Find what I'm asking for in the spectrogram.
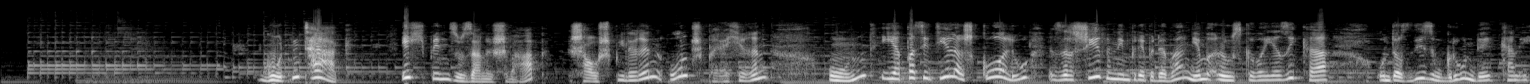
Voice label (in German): Deutsch mit russischem Akzent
